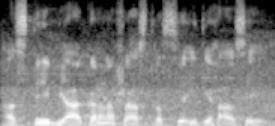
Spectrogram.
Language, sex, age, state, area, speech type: Sanskrit, male, 18-30, Madhya Pradesh, rural, spontaneous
